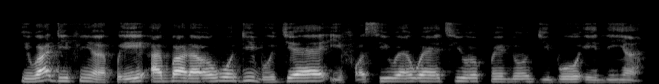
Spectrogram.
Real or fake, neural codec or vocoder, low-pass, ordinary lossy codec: fake; vocoder, 22.05 kHz, 80 mel bands, WaveNeXt; 7.2 kHz; none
